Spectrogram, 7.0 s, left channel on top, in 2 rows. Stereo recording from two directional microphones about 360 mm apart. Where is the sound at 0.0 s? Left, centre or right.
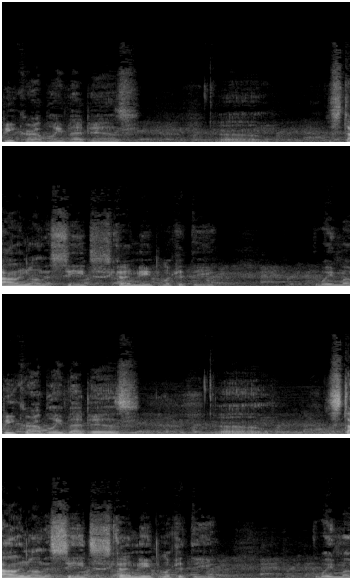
Centre.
